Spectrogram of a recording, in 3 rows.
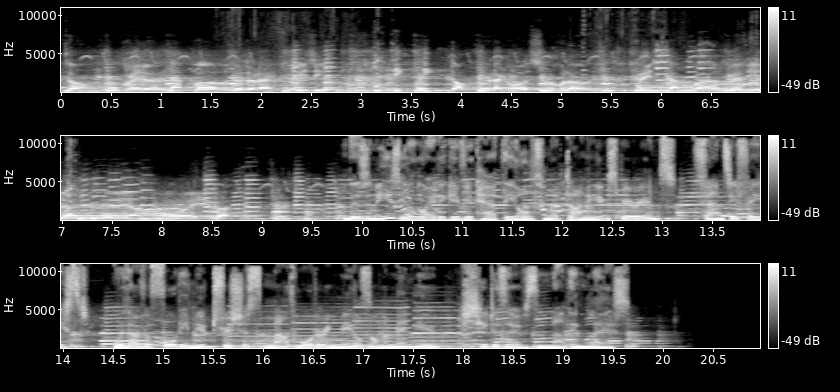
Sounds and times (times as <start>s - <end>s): Music: 0.0s - 20.3s
Speech: 9.9s - 19.7s.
